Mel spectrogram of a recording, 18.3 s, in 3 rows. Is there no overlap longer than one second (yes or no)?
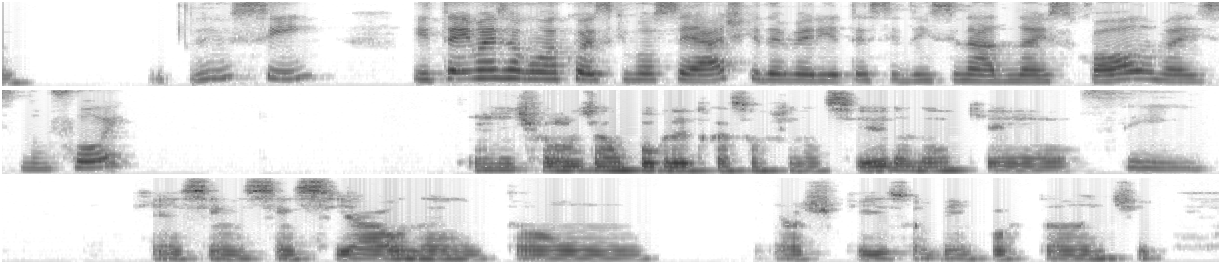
yes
